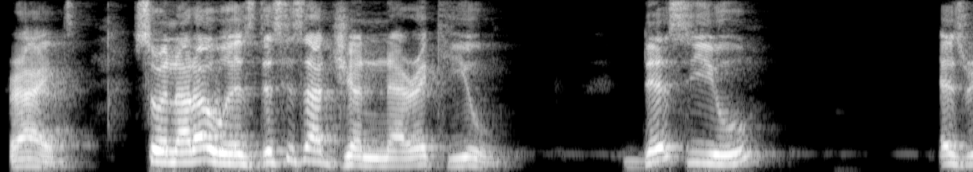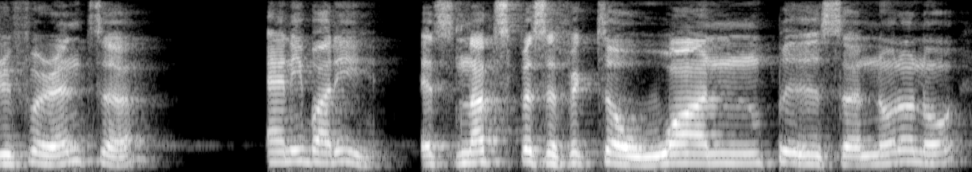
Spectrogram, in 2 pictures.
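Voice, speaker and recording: A man's voice: a little high, takes it slowly, fairly bright tone. A man teaching a live online Spanish class, chatty and teasing with his students.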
